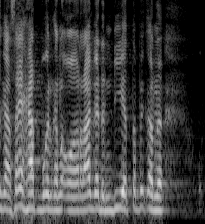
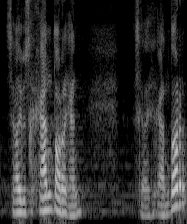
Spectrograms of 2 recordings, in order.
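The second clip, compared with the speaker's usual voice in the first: normal talking voice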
